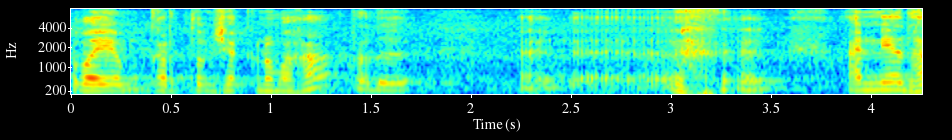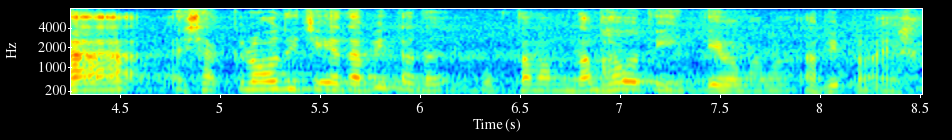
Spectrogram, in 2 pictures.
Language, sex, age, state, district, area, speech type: Sanskrit, female, 45-60, Kerala, Kozhikode, urban, spontaneous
